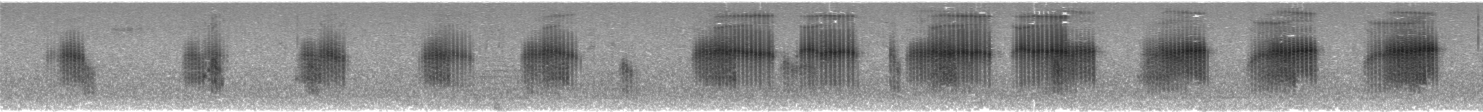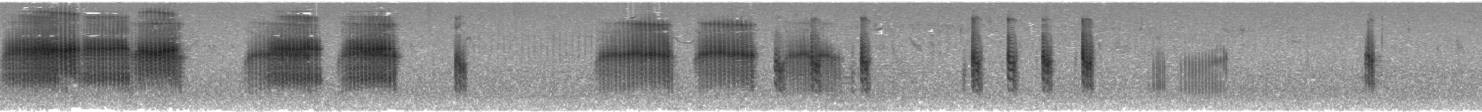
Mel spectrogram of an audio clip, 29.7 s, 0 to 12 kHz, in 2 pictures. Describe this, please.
frogs croaking in a small pond near Doñana, S Spain. Sennheiser ME66+MKH30 into Shure FP24, recorded with Edirol R09 and decoded to M/S stereo with Voxengo VST free plugin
